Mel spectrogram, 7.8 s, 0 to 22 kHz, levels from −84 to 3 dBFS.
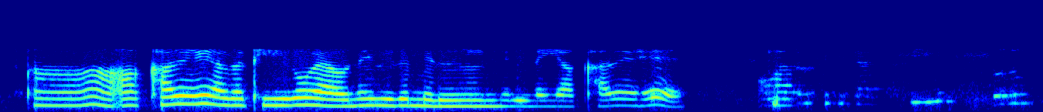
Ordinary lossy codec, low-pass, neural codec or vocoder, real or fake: none; 3.6 kHz; none; real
